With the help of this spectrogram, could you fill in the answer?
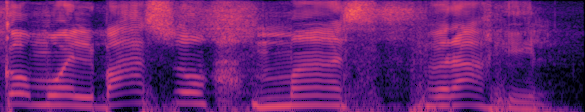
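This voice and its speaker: A man's voice: high voice, drawn-out words, slight background noise. A man preaching a sermon, telling a funny story and chatting with the congregation. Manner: joking, anecdotal, conversational with the congregation. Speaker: pastor.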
